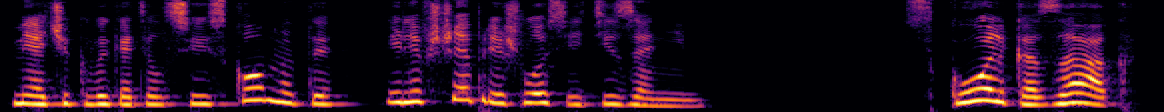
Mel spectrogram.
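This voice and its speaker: A woman's voice: a little high, lively intonation, normal speed, a little mellow. Woman reading a storybook aloud. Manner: reads dialogue with light voicing of characters. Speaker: audiobook reader. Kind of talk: storybook narration with character voices.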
